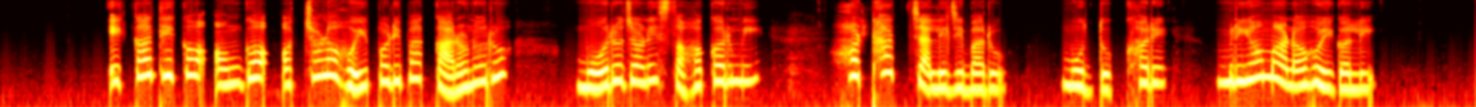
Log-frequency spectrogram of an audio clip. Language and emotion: Odia, sad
